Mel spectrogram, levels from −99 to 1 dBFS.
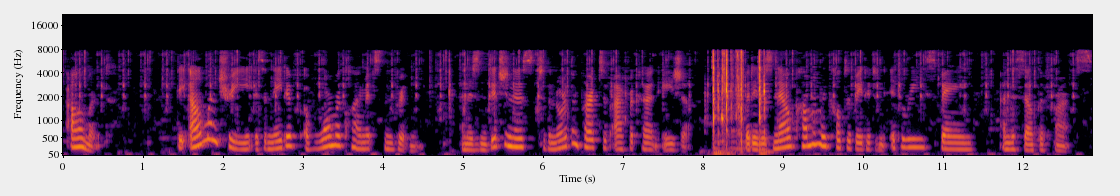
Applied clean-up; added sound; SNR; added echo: classical method Wiener filter.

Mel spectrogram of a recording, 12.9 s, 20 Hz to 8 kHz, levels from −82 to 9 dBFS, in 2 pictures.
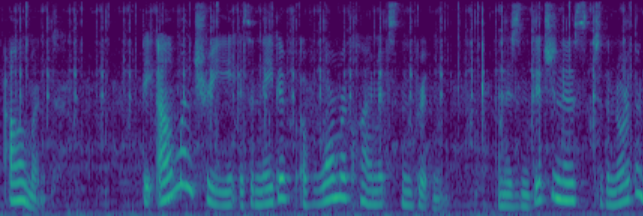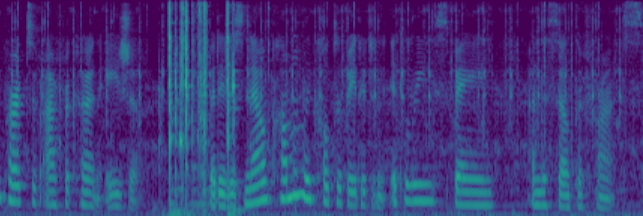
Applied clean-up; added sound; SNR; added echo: none; Mechanisms; 2 dB; none.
